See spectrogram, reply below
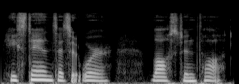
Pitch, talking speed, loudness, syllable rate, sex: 180 Hz, 200 wpm, -18 LUFS, 4.9 syllables/s, female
